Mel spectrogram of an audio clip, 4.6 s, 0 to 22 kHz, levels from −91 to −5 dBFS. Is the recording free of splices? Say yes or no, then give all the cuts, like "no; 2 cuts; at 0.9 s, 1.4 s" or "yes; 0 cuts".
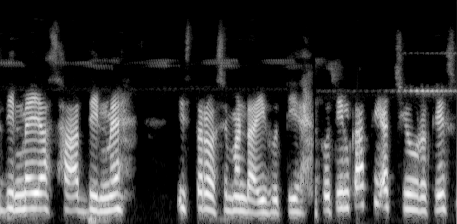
no; 1 cut; at 3.2 s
